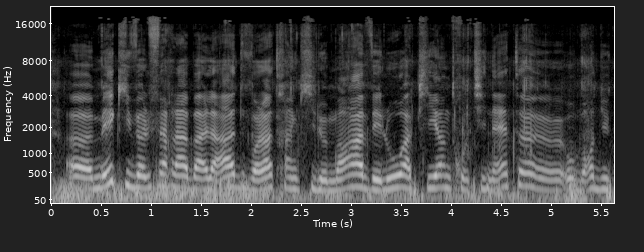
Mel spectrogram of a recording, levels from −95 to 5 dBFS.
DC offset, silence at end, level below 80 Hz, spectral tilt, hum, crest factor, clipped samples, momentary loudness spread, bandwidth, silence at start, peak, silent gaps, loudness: under 0.1%; 0 s; -40 dBFS; -5.5 dB/octave; none; 16 dB; under 0.1%; 6 LU; 18 kHz; 0 s; -12 dBFS; none; -27 LUFS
